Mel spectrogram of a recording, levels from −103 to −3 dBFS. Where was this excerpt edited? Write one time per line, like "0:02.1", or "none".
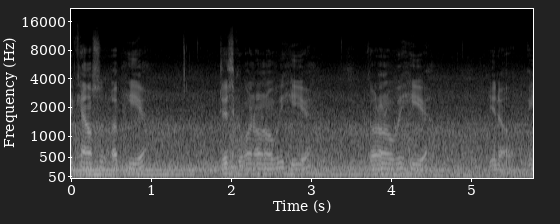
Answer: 0:02.1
